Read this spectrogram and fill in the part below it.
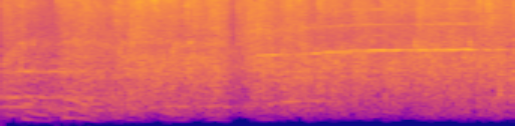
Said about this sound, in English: But thank you guys so much for being here. Yeah, thank you. We got to clap this thing out. Come on, it's a live podcast.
